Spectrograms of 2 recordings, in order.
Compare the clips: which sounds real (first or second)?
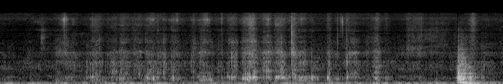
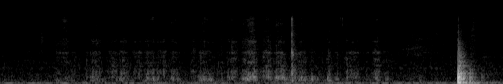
second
